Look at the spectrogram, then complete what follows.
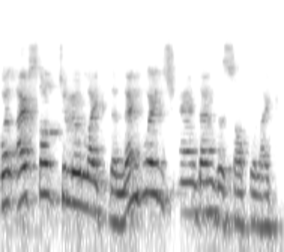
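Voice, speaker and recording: A man's voice: sits high, big pitch swings, normal speed, dull audio, a little hiss or hum. Moroccan man, rambling with echo. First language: not English; French second language. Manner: rambling, many fillers and restarts. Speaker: guest artist. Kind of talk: casual interview chat.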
